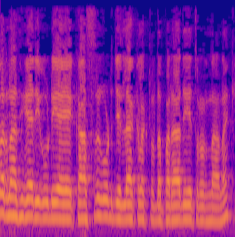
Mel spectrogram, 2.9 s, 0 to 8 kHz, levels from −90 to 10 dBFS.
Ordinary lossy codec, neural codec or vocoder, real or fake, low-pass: none; none; real; 7.2 kHz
